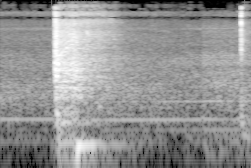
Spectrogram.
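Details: Custom Batmobile Tumbler build, engine briefly turned over from the starter switch without firing it up, because power steering is not hooked up yet; it ran great earlier. Half-second starter whir, then a click; it turns over freely.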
